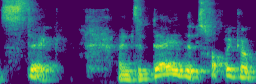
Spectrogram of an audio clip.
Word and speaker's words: STCK: director of design at a company called stick or stck i hope i pronounced that correctly and he's a master in all things strategic design human centric design employee experience the future of work digital transformation and business transformation so steve welcome to the show thank you thank you great to be here sean did i get it right s-t-c-k stick is that how you would pronounce it spot-on excellent well steve it's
